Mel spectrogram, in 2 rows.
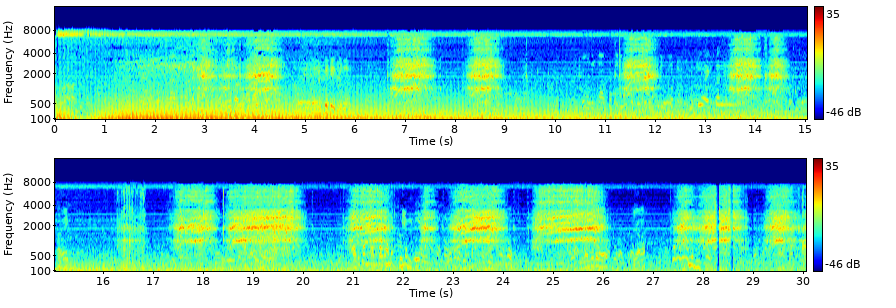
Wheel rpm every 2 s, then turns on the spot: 0, 30, 0, 40, 30, 20, 30, 20, 30, 110, 50, 60, 60, 40, 50.
14-16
